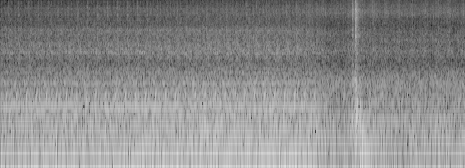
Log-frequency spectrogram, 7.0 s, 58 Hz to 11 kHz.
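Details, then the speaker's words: PAZ-672 bus GAZ V8 idling after valve adjustment and new valve covers, no leaks: soft steady low rumble, no knocking, one brief click near the end; earlier knock gone, normal idle. "Мягенький, красивый звук работающего V8. У нас никаких утечек нету."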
